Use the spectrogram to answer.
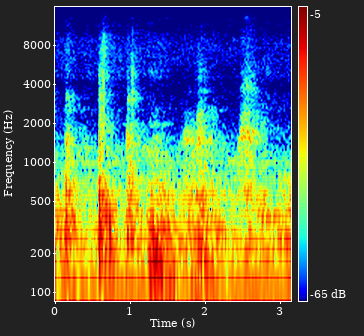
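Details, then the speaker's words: A fetal heartbeat on Doppler: muffled rhythmic whooshing pulses over a steady electrical hum. "네, 애기 심장 소리입니다."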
